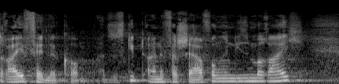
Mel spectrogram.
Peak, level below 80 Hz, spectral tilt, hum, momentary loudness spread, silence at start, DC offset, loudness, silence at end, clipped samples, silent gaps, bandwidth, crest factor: -4 dBFS; -56 dBFS; -5 dB/octave; none; 11 LU; 0 s; under 0.1%; -23 LUFS; 0 s; under 0.1%; none; 13.5 kHz; 18 dB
